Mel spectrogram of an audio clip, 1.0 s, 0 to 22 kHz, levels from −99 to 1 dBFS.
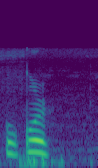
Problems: none marked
